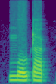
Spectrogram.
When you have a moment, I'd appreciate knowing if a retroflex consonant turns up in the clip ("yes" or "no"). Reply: yes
